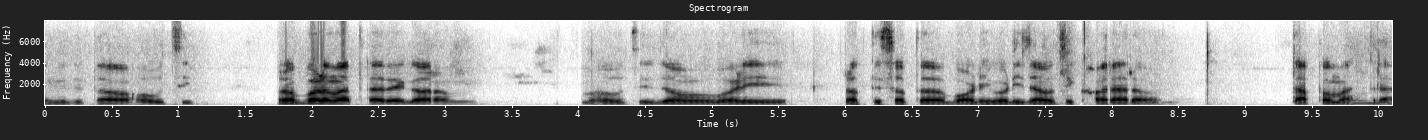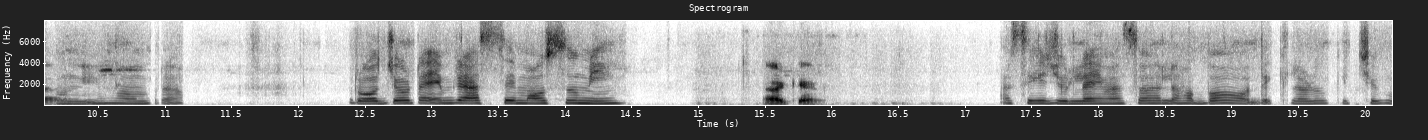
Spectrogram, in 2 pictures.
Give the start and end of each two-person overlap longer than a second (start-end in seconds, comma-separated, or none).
none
